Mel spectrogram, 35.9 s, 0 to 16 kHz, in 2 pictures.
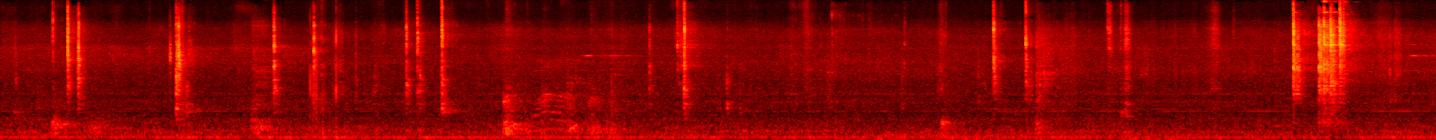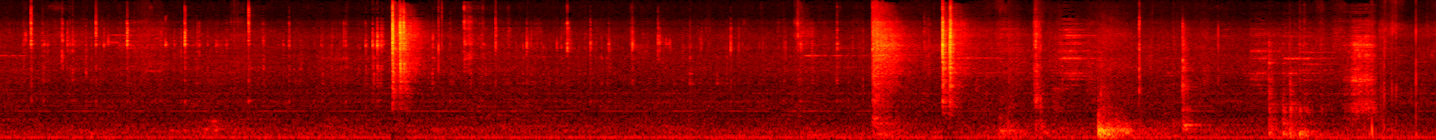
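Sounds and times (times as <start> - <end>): metal parts clicking and knocking: 0.2 - 1.1, 5.0 - 5.7, 16.1 - 31.4.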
